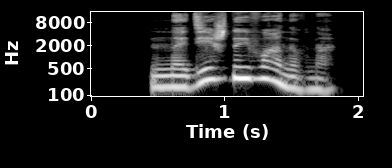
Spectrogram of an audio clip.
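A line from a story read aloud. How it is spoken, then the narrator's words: Gentle, careful question. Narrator (Russian): ласково, будто боясь спугнуть, спросил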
